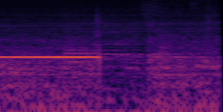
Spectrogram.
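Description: A single steady, pure high tone held without wavering, which cuts off suddenly about a second in, leaving only faint room noise.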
